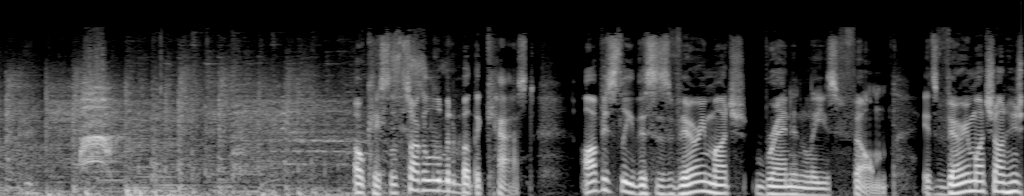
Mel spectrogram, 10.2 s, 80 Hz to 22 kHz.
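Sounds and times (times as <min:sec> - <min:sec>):
crow cawing: 0:00.8 - 0:01.3
speech: 0:03.6 - 0:10.2.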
